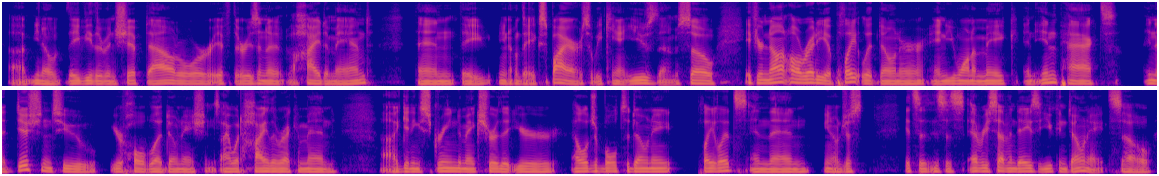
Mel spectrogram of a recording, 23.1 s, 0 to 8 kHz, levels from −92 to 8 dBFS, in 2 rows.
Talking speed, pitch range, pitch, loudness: 215 wpm, 90-105 Hz, 95 Hz, -31 LUFS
